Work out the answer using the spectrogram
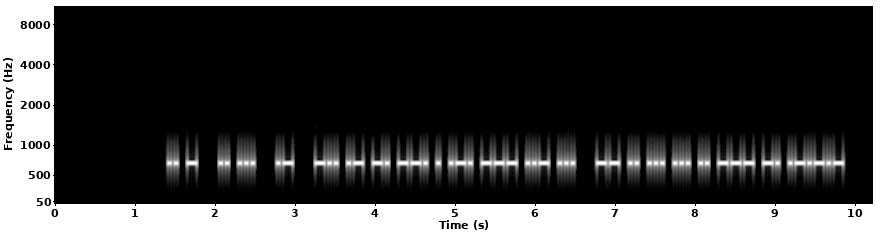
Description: Morse code, heard as a keyed tone, about 30 wpm, 700 Hz. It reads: IT IS A DANGEROUS MISSION.
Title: Sentences from Top 1600 Words 30wpm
